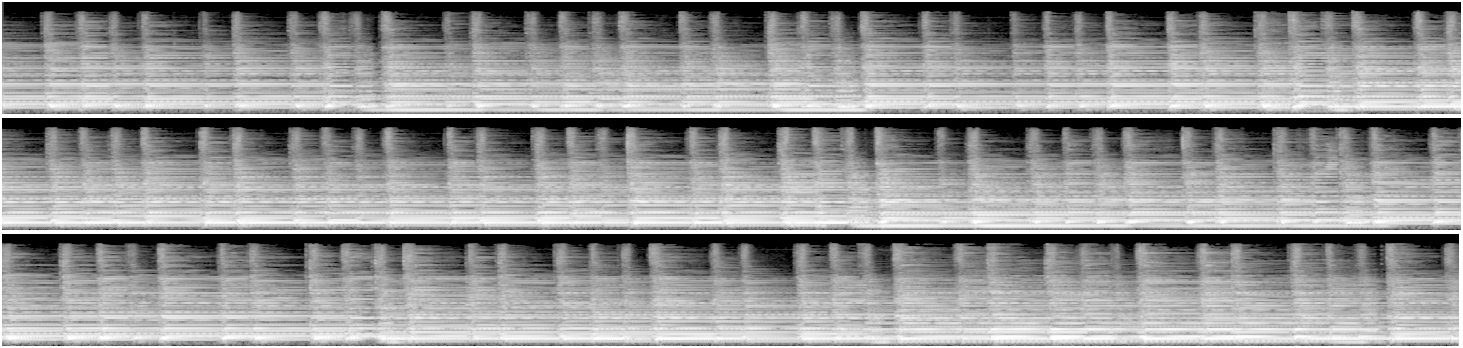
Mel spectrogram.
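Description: Acoustic guitar strummed in a steady rhythm of quick strokes, changing chords every few seconds.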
